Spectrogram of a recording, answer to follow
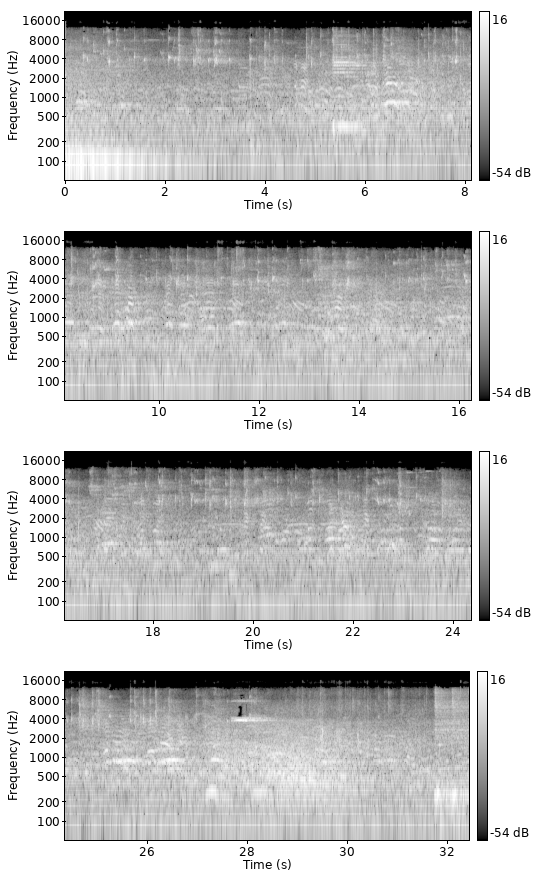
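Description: Basketball arena during live play: a basketball dribbling on the hardwood court under a steady babble of crowd chatter. Loud deep bass from the arena sound system fills the first two seconds, then falls away.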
